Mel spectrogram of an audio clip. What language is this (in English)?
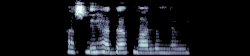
Pashto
